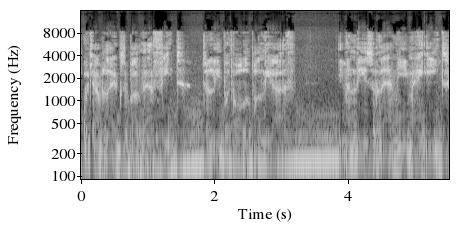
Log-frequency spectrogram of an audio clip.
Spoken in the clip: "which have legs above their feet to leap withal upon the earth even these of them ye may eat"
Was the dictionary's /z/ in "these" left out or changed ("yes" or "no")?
no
